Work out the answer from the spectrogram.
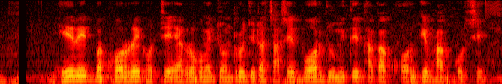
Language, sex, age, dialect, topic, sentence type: Bengali, male, 18-24, Western, agriculture, statement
